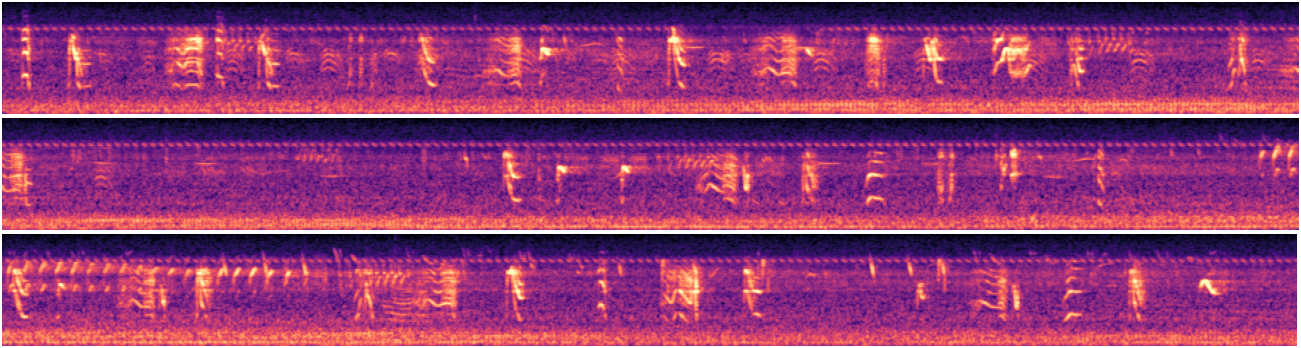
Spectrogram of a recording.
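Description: Birds calling from the waterside: many short, sharp calls in irregular runs, with a fast trill about two-thirds of the way through. A thin, steady high-pitched tone runs underneath.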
